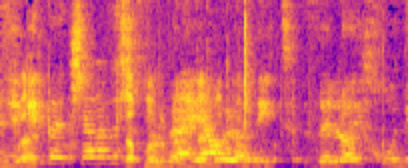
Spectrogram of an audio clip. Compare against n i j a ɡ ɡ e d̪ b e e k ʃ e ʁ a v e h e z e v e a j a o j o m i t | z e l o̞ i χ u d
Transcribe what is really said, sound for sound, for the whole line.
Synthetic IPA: n i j a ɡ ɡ i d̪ b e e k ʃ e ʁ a z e ʃ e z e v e a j a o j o n i t | z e l o̞ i χ u d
